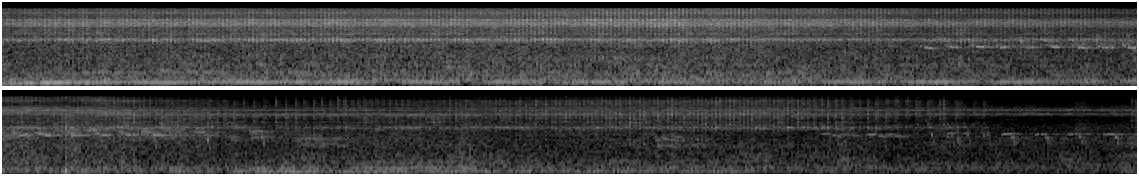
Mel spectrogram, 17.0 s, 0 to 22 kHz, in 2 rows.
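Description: Electric bicycle's 36 V rear hub motor spinning up and running with a steady hum, powered straight from a solar panel with no battery fitted. About eight seconds in the hum drops lower and fainter. A steady high-pitched hiss runs underneath.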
